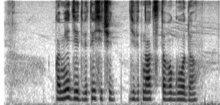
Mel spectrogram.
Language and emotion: Russian, neutral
